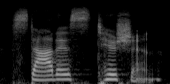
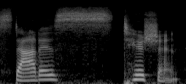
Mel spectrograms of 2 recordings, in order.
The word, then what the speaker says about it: statistician: Could be a difficult word to pronounce. Statistician. So notice how I connect this. Statistician.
